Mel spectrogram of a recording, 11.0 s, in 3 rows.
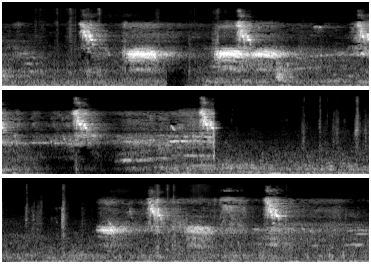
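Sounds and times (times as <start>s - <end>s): harsh drawn-out bird caws: 1.2s - 3.1s, 8.3s - 9.8s.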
